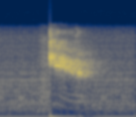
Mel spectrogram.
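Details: Green eclectus parrot, a household pet said to be talking, lets out a single raspy, noisy screech of roughly half a second, starting abruptly and fading, with low room hum.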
